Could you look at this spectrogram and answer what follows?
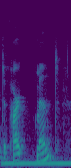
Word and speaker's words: department: Treatment, I'm releasing right into the M, and department, I'm releasing right into the M.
